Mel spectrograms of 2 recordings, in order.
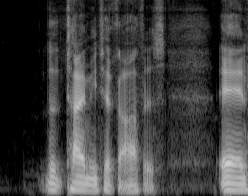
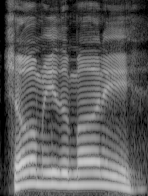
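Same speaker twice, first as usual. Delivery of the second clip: higher, punchy catchphrase quote; movie catchphrase; 8 semitones higher than usual. Retold or imitated. Biden voiced demanding cash, punchy movie quote. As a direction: belt the movie line. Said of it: "so he goes".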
